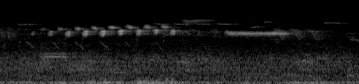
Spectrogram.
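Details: Early morning at RSPB Fowlmere in late March 2015, a male yellowhammer in a tree by the car park entrance gives a fast series of high repeated notes ending in a sustained thin note, faint other birds behind.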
